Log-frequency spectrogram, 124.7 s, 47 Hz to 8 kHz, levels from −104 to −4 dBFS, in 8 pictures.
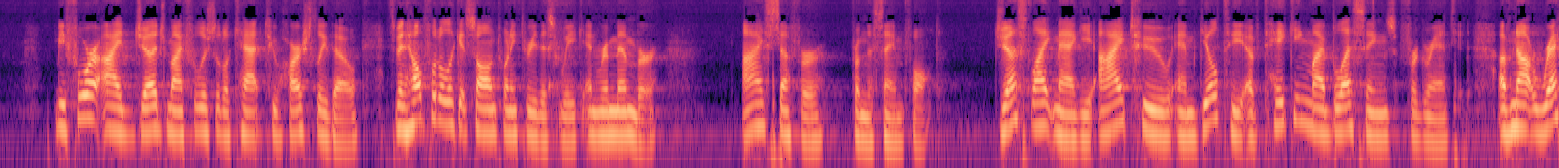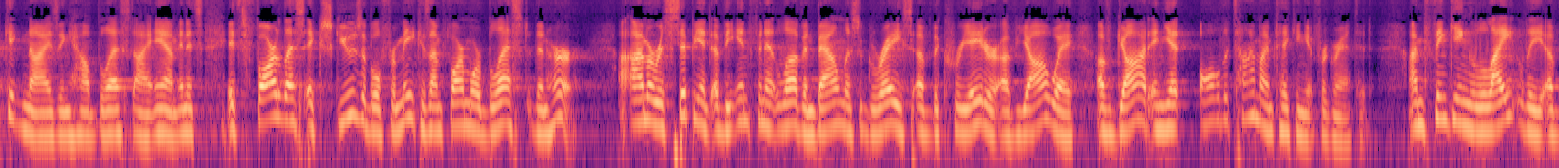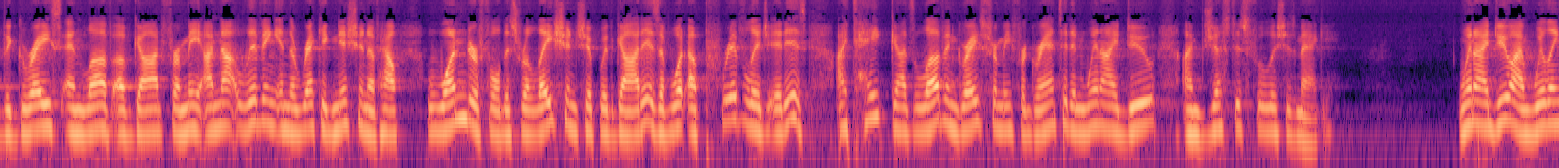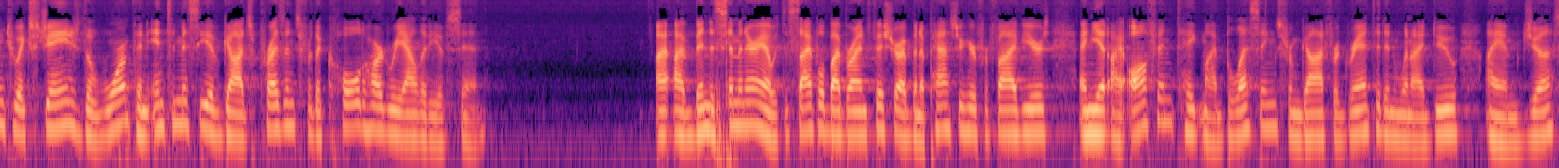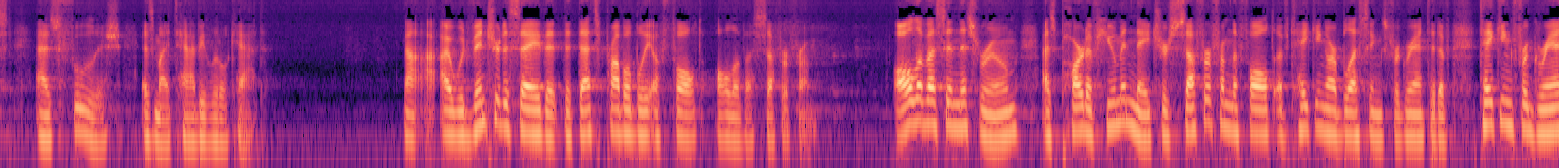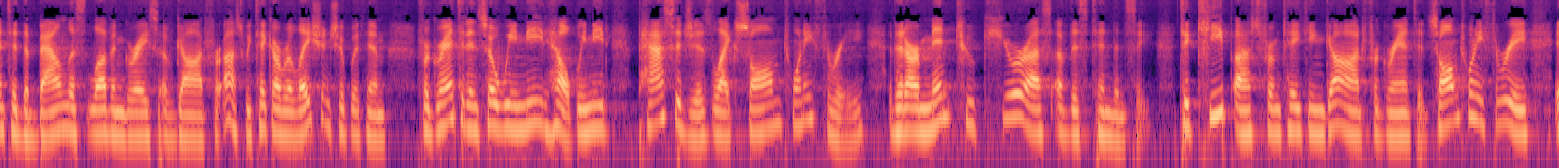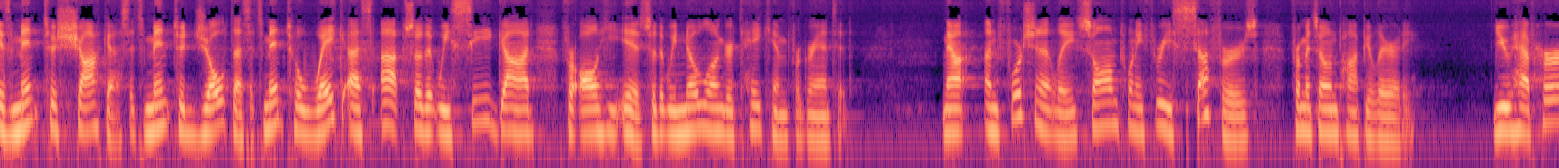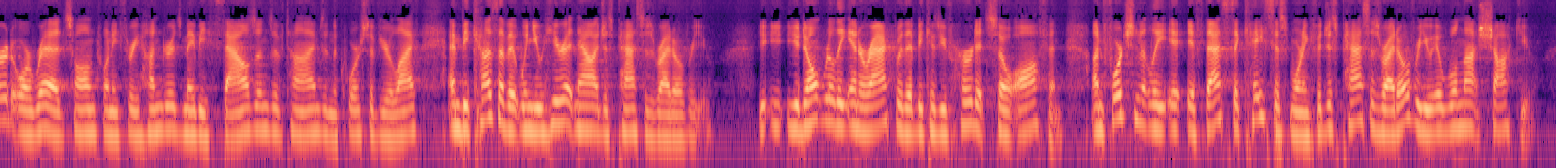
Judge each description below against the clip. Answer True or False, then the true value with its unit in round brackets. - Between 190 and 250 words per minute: True (195 wpm)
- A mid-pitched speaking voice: True (145 Hz)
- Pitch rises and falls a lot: False (3.6 semitones)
